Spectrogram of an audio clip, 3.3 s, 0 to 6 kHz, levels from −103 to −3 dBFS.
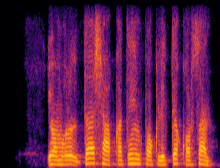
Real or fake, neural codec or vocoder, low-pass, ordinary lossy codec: real; none; 5.4 kHz; Opus, 16 kbps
